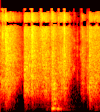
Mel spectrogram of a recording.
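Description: Plastic wrapping rustles and crinkles in hands.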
